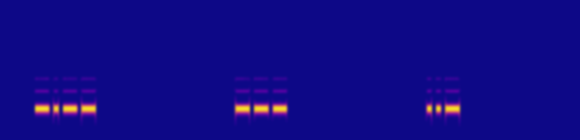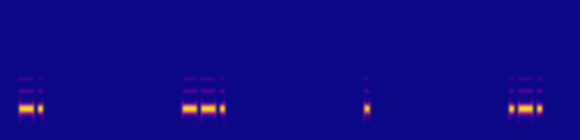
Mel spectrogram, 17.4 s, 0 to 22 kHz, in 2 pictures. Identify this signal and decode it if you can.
Morse code, heard as a keyed tone, about 17 wpm, spaced as for 4 wpm, 840 Hz. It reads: YOUNGER
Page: Farnsworth Spacing: 15WPM Character speed Spaced at 5WPM.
